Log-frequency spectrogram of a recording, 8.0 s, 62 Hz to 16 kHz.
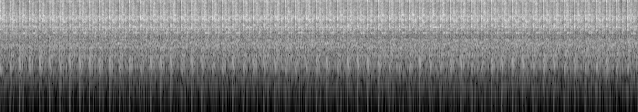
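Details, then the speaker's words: Scag Tiger Cat II zero-turn mower with a Kawasaki FX691V, running on one cylinder with a harsh, lopsided popping beat of about four per second. A pushrod fell out of the number two cylinder, the engine is flooding with gas, and the oil is overfilled. "as we pulled the number two cylinder valve cover off and looky there Mr push rod fell out so that's definitely one issue uh that might have a lot to do with it"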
